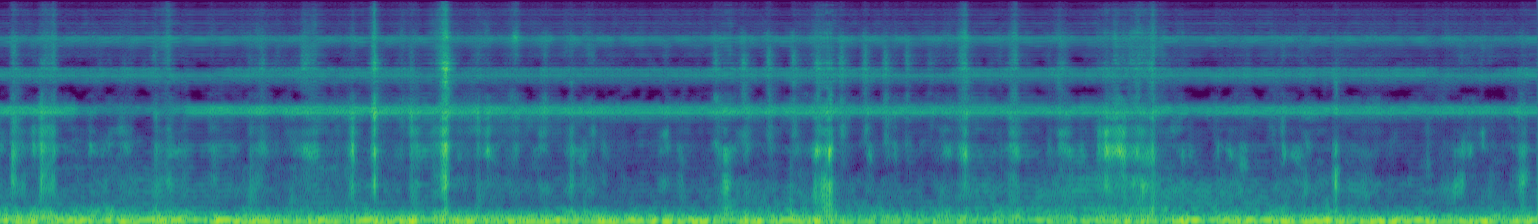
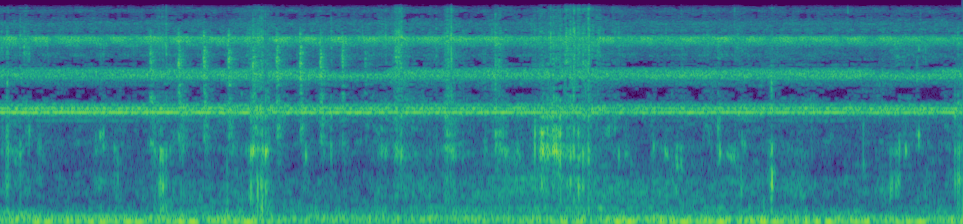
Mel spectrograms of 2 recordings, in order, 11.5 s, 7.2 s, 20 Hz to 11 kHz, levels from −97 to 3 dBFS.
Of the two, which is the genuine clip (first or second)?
second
